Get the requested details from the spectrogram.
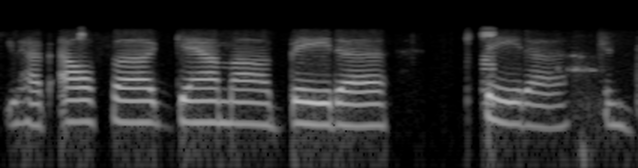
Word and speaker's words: theta: And you are a theta healer. Am I correct? – Yes. – Okay. – And for anyone who's wondering what that is, it's spelled T-H-E-T-A. – Yes, theta.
